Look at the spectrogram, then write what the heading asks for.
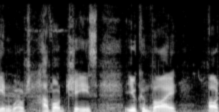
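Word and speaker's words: Hafod: mail order from you yes visit our website have odd cheese that's h a f because f is pronounced v in welch have on cheese you can buy our cheese yes or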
